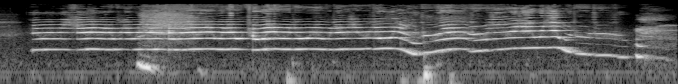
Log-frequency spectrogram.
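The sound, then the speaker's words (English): A person voices a sustained, high, wavering cry imitating a Mothman call, holding a strained pitch for several seconds with slight wobbles and dips, loud. “That was a Mothman call.”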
